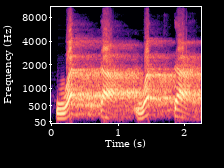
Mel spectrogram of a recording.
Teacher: ta ini memiliki sifat syiddah tertahannya suara ketika pengucapan huruf tersebut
